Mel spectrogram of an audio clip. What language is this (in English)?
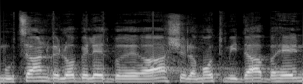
Hebrew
